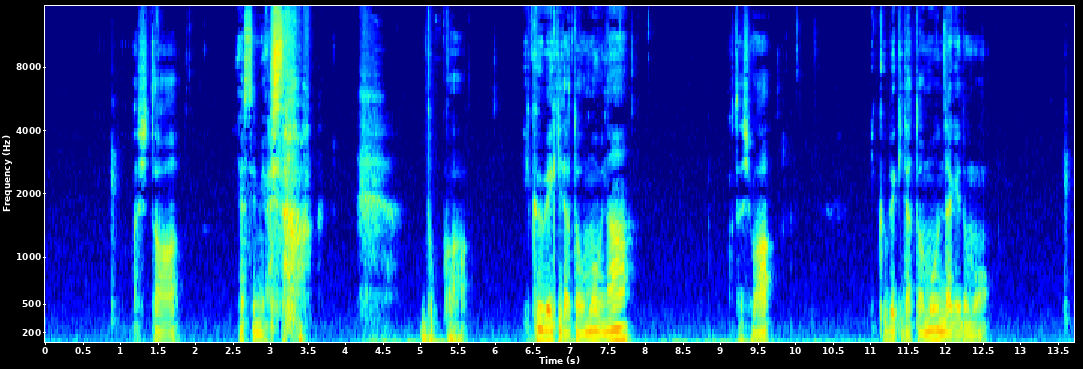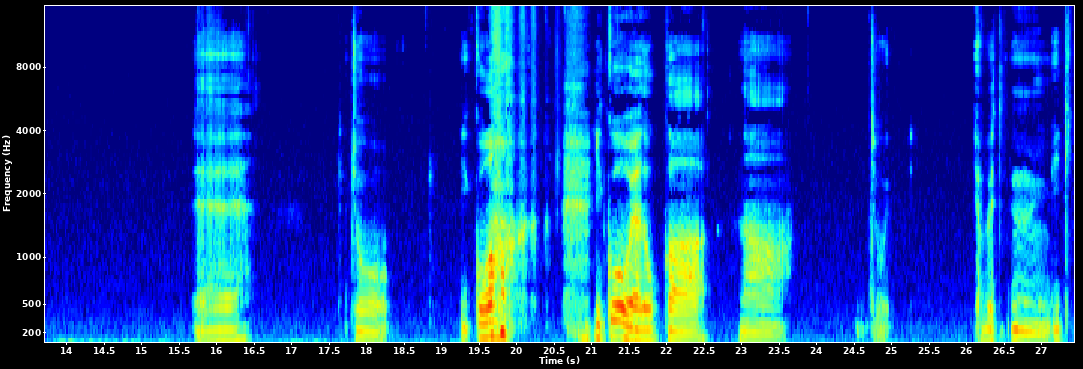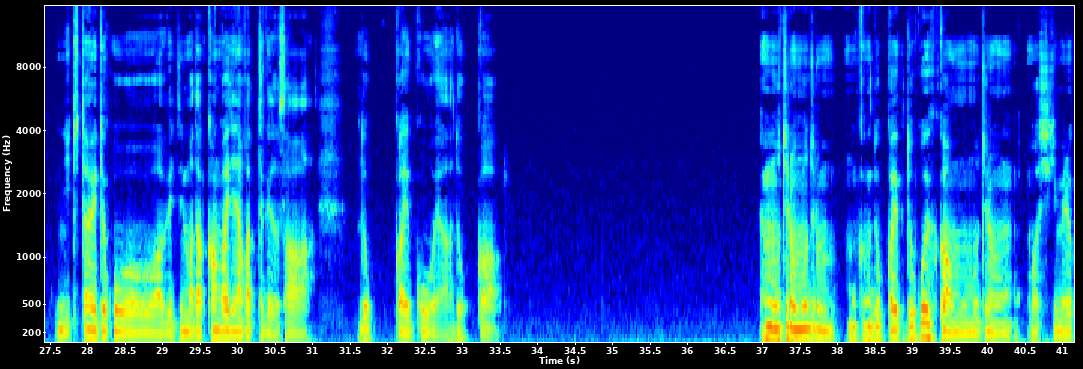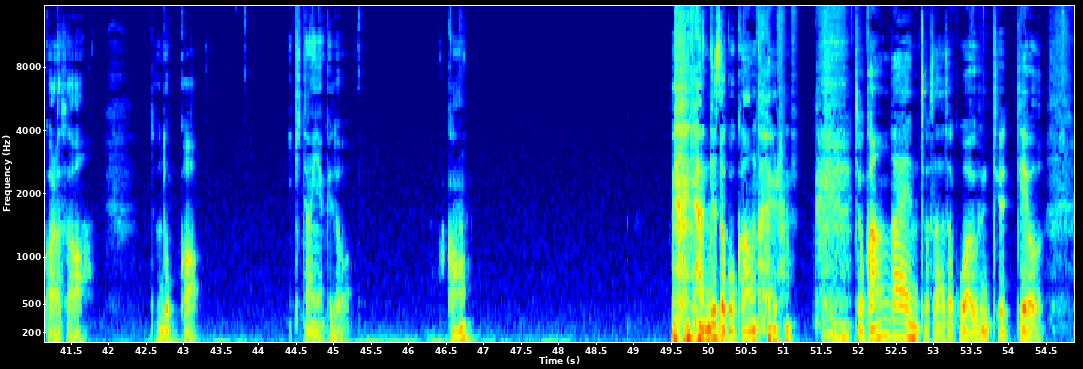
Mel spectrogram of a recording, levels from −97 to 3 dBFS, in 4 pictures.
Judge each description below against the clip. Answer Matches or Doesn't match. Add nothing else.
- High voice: Doesn't match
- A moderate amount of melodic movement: Doesn't match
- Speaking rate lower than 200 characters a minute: Matches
